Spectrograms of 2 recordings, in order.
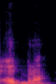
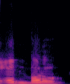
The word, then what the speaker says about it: Edinburgh: One thing that I'm glad, just going back a little bit there, Joel, is you said the correct pronunciation of Edinburgh, not like the Americans who say Edinburgh, and it's fucking annoying.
